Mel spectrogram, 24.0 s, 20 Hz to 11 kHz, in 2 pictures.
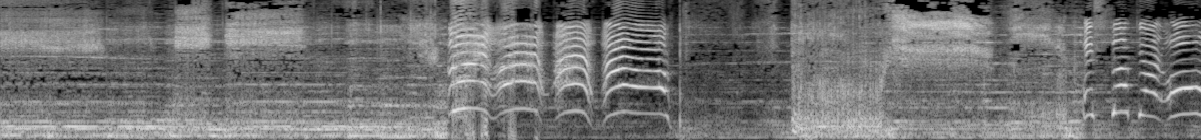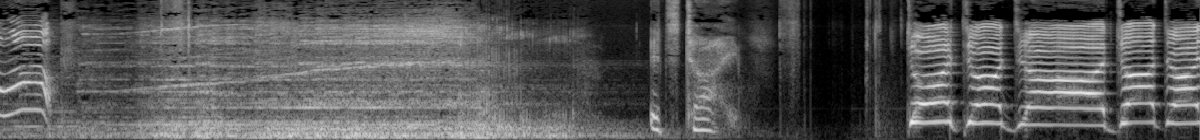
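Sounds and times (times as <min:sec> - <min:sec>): background music: 0:00.0 - 0:19.1
monster screeches: 0:07.9 - 0:10.8.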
